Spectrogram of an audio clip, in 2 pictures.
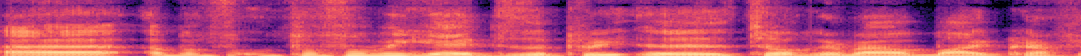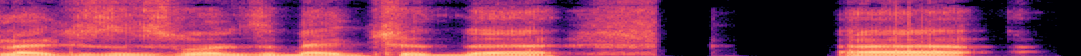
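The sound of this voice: A man speaks at a medium pitch with a slightly mellow tone. His pace is fast, and his pitch varies in an ordinary way.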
